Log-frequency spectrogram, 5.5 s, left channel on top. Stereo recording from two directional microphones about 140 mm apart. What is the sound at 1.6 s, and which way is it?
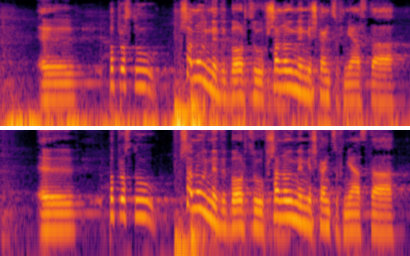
A man's voice, 75° right (ahead or behind).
